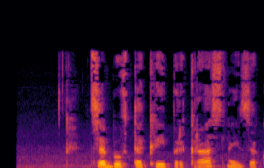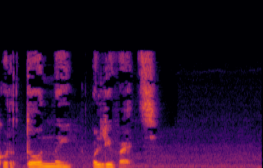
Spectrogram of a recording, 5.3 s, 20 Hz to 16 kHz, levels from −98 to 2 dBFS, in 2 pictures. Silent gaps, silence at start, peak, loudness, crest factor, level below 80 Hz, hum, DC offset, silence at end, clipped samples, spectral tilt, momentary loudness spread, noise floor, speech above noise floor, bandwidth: none; 0.65 s; -2 dBFS; -24 LUFS; 24 dB; -72 dBFS; none; under 0.1%; 1.1 s; under 0.1%; -4 dB/octave; 15 LU; -55 dBFS; 31 dB; 11.5 kHz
